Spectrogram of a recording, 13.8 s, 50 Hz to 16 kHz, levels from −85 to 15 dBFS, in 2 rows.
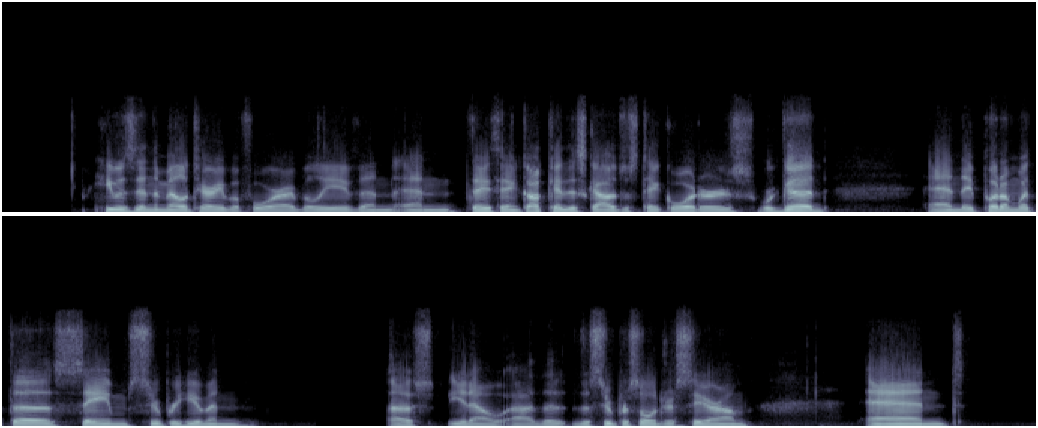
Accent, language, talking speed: American, English, 165 wpm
